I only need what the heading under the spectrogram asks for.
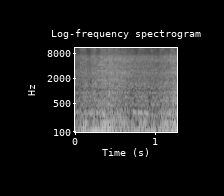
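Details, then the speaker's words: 2012 Volkswagen, started by holding the key after it wouldn't start. Low, lumpy chugging that stumbles unevenly as revs rise, and it dies without throttle. Rough running misfire with a really bad idle; it must be held near 1,000 rpm to keep running. "And this is how rough it runs. And if you don't give it any gas, it will die. And as you can tell, it has a really bad idle."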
